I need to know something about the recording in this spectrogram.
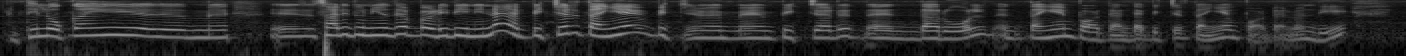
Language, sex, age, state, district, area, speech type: Dogri, female, 45-60, Jammu and Kashmir, Jammu, urban, spontaneous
